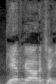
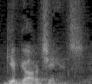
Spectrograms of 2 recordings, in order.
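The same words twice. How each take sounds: First: Firm call. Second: Soft plea. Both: Shown as a demonstration.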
